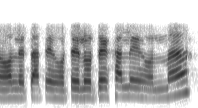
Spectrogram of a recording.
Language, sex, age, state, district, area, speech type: Assamese, female, 60+, Assam, Goalpara, rural, conversation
